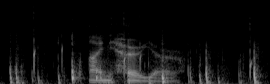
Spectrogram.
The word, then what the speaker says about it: Einherjar: it's pronounced Ein. Einherjar.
